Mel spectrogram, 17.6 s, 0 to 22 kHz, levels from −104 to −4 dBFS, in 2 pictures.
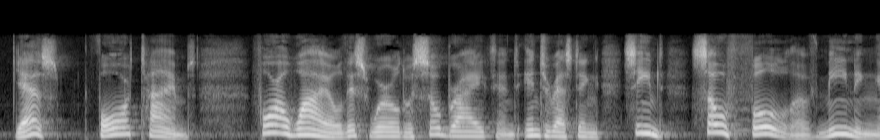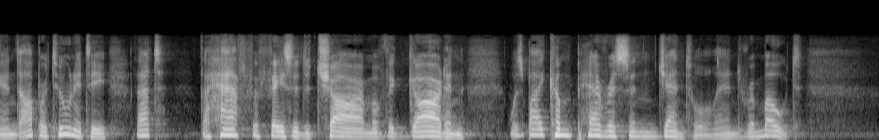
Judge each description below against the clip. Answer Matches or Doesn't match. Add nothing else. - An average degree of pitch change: Doesn't match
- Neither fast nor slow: Doesn't match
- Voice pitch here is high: Doesn't match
